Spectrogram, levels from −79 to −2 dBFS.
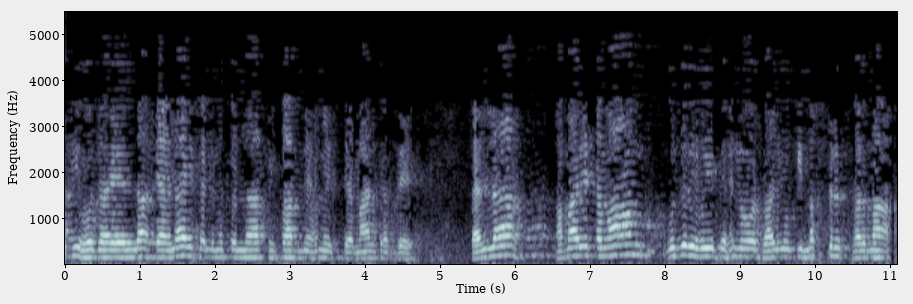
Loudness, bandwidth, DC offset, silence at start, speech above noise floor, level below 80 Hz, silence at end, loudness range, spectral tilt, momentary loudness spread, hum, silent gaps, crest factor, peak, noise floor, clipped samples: -21 LUFS; 5.2 kHz; under 0.1%; 0 s; 24 dB; -50 dBFS; 0 s; 4 LU; -10 dB/octave; 10 LU; none; none; 16 dB; -4 dBFS; -44 dBFS; under 0.1%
